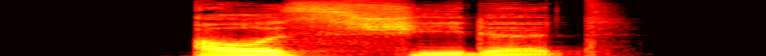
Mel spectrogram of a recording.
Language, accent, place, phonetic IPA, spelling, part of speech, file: German, Germany, Berlin, [ˈaʊ̯sˌʃiːdət], ausschiedet, verb, De-ausschiedet.ogg
- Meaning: inflection of ausscheiden: 1. second-person plural dependent preterite 2. second-person plural dependent subjunctive II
